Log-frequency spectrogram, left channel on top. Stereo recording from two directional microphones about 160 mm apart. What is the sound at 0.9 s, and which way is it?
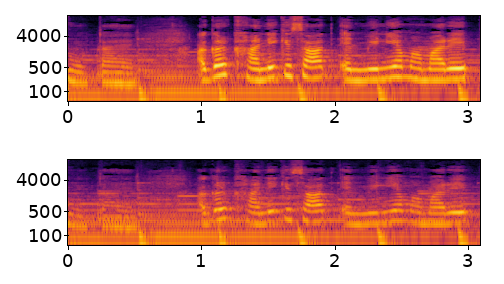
A woman's voice, 50° left (ahead or behind).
